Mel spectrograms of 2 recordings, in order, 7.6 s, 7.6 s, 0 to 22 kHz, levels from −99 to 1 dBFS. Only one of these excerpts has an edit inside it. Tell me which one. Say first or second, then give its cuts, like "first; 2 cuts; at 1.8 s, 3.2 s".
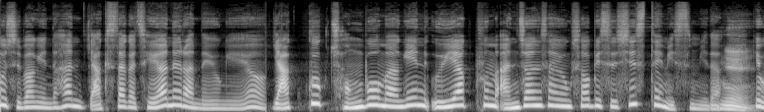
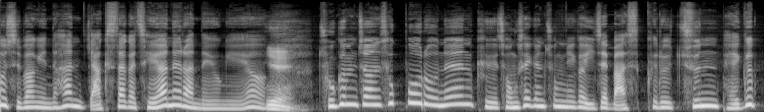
first; 1 cut; at 2.6 s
